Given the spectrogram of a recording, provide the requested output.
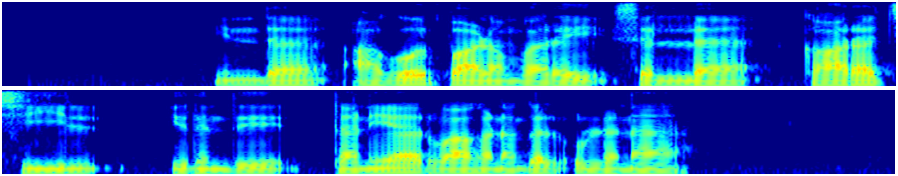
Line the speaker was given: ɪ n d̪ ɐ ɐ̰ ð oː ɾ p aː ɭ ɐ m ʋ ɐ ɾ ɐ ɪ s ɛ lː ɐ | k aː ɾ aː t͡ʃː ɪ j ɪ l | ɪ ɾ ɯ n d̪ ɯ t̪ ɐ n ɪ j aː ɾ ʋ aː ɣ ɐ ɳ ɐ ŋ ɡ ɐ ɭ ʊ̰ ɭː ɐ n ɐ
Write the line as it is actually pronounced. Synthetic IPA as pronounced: ɪ n d̪ ɐ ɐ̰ ɣ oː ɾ p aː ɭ ɐ m ʋ ɐ ɾ ɐ ɪ s ɛ lː ɐ | k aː ɾ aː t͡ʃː ɪ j ɪ l | ɪ ɾ ɯ n d̪ ɯ t̪ ɐ n ɪ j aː ɾ ʋ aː ɣ ɐ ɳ ɐ ŋ ɡ ɐ ɭ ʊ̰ ɭː ɐ n ɐ

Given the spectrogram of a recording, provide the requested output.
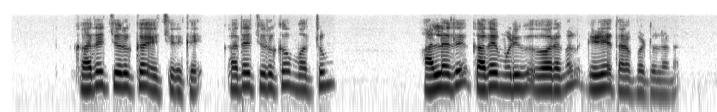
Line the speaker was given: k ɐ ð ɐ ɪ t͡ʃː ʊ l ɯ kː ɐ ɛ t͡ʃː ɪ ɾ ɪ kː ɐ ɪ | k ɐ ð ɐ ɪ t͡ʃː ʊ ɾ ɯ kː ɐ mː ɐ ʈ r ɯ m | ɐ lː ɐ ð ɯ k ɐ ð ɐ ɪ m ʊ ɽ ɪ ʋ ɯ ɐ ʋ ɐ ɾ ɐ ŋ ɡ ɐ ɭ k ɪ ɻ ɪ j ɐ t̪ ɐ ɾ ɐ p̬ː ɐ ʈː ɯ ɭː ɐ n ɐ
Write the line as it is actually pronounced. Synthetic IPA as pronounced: k ɐ ð ɐ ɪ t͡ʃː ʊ ɾ ɯ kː ɐ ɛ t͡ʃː ɪ ɾ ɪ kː ɐ ɪ | k ɐ ð ɐ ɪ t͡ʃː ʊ ɾ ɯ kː ɐ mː ɐ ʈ r ɯ m | ɐ lː ɐ ð ɯ k ɐ ð ɐ ɪ m ʊ ɽ ɪ ʋ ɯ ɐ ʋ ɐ ɾ ɐ ŋ ɡ ɐ ɭ k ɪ ɻ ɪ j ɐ t̪ ɐ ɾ ɐ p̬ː ɐ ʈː ɯ ɭː ɐ n ɐ

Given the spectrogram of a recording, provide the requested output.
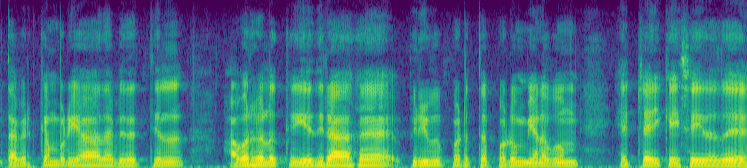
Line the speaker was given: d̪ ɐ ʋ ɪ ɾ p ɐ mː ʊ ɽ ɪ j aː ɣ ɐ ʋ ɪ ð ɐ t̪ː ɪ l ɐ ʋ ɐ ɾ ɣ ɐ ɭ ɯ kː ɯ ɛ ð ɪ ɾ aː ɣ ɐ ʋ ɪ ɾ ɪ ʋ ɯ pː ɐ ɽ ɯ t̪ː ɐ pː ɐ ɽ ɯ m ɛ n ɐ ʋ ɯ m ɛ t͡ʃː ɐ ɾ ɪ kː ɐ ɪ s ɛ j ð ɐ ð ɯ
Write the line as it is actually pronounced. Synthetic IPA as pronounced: t̪ ɐ ʋ ɪ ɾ k ɐ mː ʊ ɽ ɪ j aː ð ɐ ʋ ɪ ð ɐ t̪ː ɪ l ɐ ʋ ɐ ɾ ɣ ɐ ɭ ɯ kː ɯ ɛ ð ɪ ɾ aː ɣ ɐ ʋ ɪ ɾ ɪ ʋ ɯ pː ɐ ɽ ɯ t̪ː ɐ pː ɐ ɽ ɯ m ɛ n ɐ ʋ ɯ m ɛ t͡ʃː ɐ ɾ ɪ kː ɐ ɪ s ɛ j ð ɐ ð ɯ

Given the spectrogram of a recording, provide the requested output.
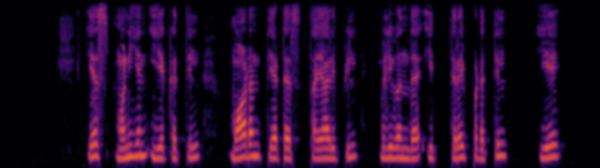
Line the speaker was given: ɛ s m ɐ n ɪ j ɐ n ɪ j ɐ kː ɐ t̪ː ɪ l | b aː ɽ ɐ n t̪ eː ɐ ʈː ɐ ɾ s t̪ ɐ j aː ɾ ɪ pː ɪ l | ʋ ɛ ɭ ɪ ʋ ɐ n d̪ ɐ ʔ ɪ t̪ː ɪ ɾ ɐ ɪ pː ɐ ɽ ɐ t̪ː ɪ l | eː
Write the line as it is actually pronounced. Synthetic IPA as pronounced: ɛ s m ɐ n ɪ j ɐ n ɪ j ɐ kː ɐ t̪ː ɪ l | m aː ɽ ɐ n t̪ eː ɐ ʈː ɐ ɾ s t̪ ɐ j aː ɾ ɪ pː ɪ l | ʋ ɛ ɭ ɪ ʋ ɐ n d̪ ɐ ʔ ɪ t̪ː ɪ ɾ ɐ ɪ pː ɐ ɽ ɐ t̪ː ɪ l | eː

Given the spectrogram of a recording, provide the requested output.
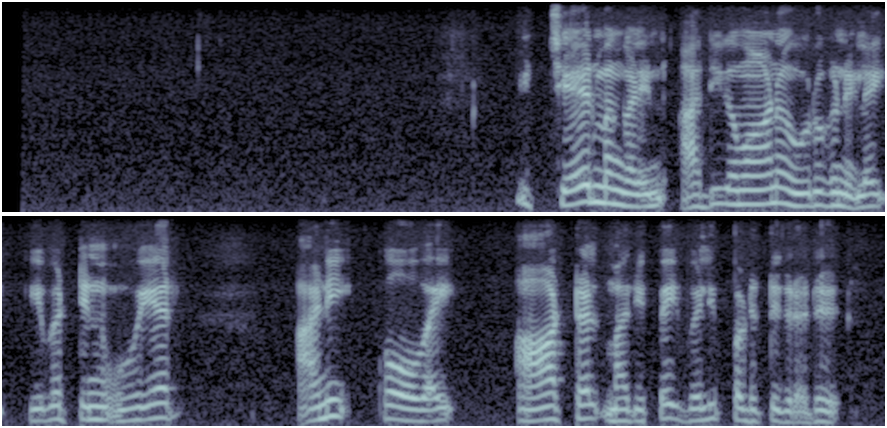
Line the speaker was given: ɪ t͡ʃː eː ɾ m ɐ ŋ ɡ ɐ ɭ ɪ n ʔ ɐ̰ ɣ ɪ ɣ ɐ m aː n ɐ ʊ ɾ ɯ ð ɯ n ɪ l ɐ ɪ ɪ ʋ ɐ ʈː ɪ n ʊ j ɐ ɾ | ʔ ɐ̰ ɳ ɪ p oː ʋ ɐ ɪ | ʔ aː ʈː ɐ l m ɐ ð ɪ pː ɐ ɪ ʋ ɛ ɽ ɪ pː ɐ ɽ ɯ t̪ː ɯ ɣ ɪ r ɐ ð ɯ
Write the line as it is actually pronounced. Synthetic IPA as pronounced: ɪ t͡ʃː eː ɾ m ɐ ŋ ɡ ɐ ɭ ɪ n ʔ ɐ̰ ð ɪ ɣ ɐ m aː n ɐ ʊ ɾ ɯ ɣ ɯ n ɪ l ɐ ɪ ɪ ʋ ɐ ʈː ɪ n ʊ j ɐ ɾ | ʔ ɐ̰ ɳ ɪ k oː ʋ ɐ ɪ | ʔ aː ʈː ɐ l m ɐ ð ɪ pː ɐ ɪ ʋ ɛ ɭ ɪ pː ɐ ɽ ɯ t̪ː ɯ ɣ ɪ r ɐ ð ɯ

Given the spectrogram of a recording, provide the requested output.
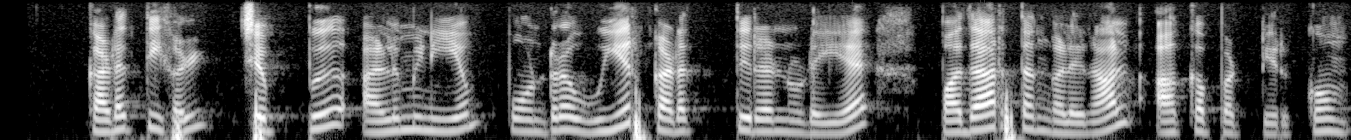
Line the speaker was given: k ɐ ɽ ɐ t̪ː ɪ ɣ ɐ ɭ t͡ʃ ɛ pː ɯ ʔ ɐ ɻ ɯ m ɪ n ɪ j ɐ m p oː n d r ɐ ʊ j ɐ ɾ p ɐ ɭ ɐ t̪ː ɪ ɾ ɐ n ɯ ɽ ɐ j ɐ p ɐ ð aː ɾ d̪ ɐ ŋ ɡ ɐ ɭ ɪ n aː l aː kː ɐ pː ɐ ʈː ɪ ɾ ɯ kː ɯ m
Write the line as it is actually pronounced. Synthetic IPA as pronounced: k ɐ ɽ ɐ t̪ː ɪ ɣ ɐ ɭ t͡ʃ ɛ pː ɯ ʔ ɐ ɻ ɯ m ɪ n ɪ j ɐ m p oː n d r ɐ ʊ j ɐ ɾ k ɐ ɽ ɐ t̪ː ɪ ɾ ɐ n ɯ ɽ ɐ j ɐ p ɐ ð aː ɾ t̪ ɐ ŋ ɡ ɐ ɭ ɪ n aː l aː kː ɐ pː ɐ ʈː ɪ ɾ ɯ kː ɯ m

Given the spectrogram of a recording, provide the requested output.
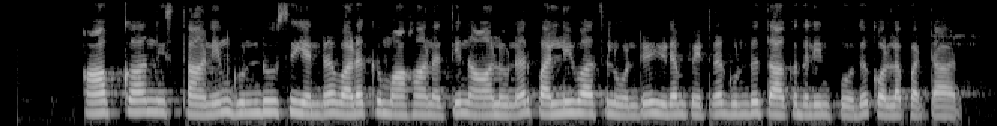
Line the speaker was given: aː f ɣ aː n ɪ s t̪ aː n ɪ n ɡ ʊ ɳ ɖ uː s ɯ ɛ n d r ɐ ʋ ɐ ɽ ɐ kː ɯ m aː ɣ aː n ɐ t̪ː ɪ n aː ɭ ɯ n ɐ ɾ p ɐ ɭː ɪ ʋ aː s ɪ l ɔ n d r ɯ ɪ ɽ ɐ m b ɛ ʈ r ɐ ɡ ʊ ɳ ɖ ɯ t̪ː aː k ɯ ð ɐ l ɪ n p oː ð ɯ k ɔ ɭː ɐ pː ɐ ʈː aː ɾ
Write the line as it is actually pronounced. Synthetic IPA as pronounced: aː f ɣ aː n ɪ s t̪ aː n ɪ n ɡ ʊ ɳ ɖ uː s ɯ ɛ n d r ɐ ʋ ɐ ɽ ɐ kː ɯ m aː ɣ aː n ɐ t̪ː ɪ n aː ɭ ɯ n ɐ ɾ p ɐ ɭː ɪ ʋ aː s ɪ l ɔ n d r ɯ ɪ ɽ ɐ m p ɛ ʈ r ɐ ɡ ʊ ɳ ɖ ɯ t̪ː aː k ɯ ð ɐ l ɪ n p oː ð ɯ k ɔ ɭː ɐ pː ɐ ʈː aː ɾ

